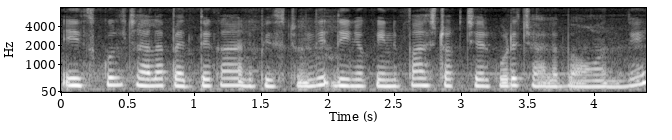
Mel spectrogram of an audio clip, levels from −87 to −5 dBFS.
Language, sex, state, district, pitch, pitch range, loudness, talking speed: Telugu, female, Telangana, Nalgonda, 235 Hz, 225-250 Hz, -14 LUFS, 150 wpm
